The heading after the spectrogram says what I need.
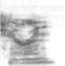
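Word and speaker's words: Charon: I did a bunch of research on him, and I was like, I would love to play as Karan, and it's actually pronounced Karen, but I wasn't gonna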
